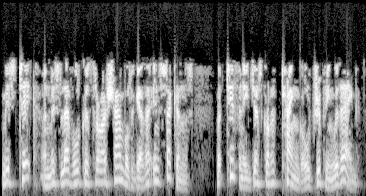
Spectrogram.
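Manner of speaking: normal talking voice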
